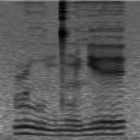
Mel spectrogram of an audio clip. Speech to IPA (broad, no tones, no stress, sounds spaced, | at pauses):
ɭ u n d ũ lʲ ɘ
